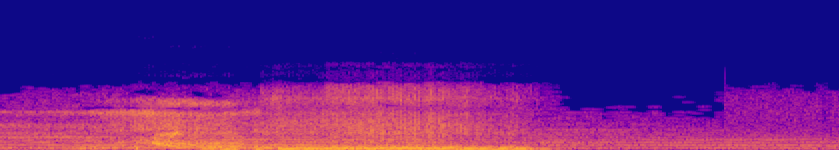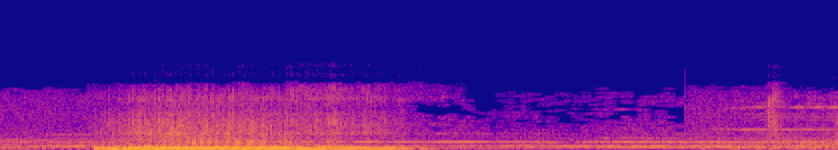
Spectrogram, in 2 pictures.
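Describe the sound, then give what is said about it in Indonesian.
Two loud, rough snores from a person in a pocong costume napping at midday, each a long rattling rumble lasting two to three seconds, separated by a quieter breathing pause. The sound is deep and gravelly, with no talking. “Ia malah mengeluarkan suara dengkuran yang cukup keras.”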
